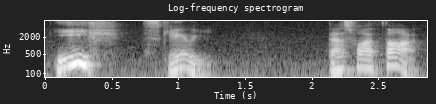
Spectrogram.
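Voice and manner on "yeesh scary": slow, drawn-out, higher yeesh; a hammed-up shudder at the story; mock scared. Reacting to the frantic call.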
